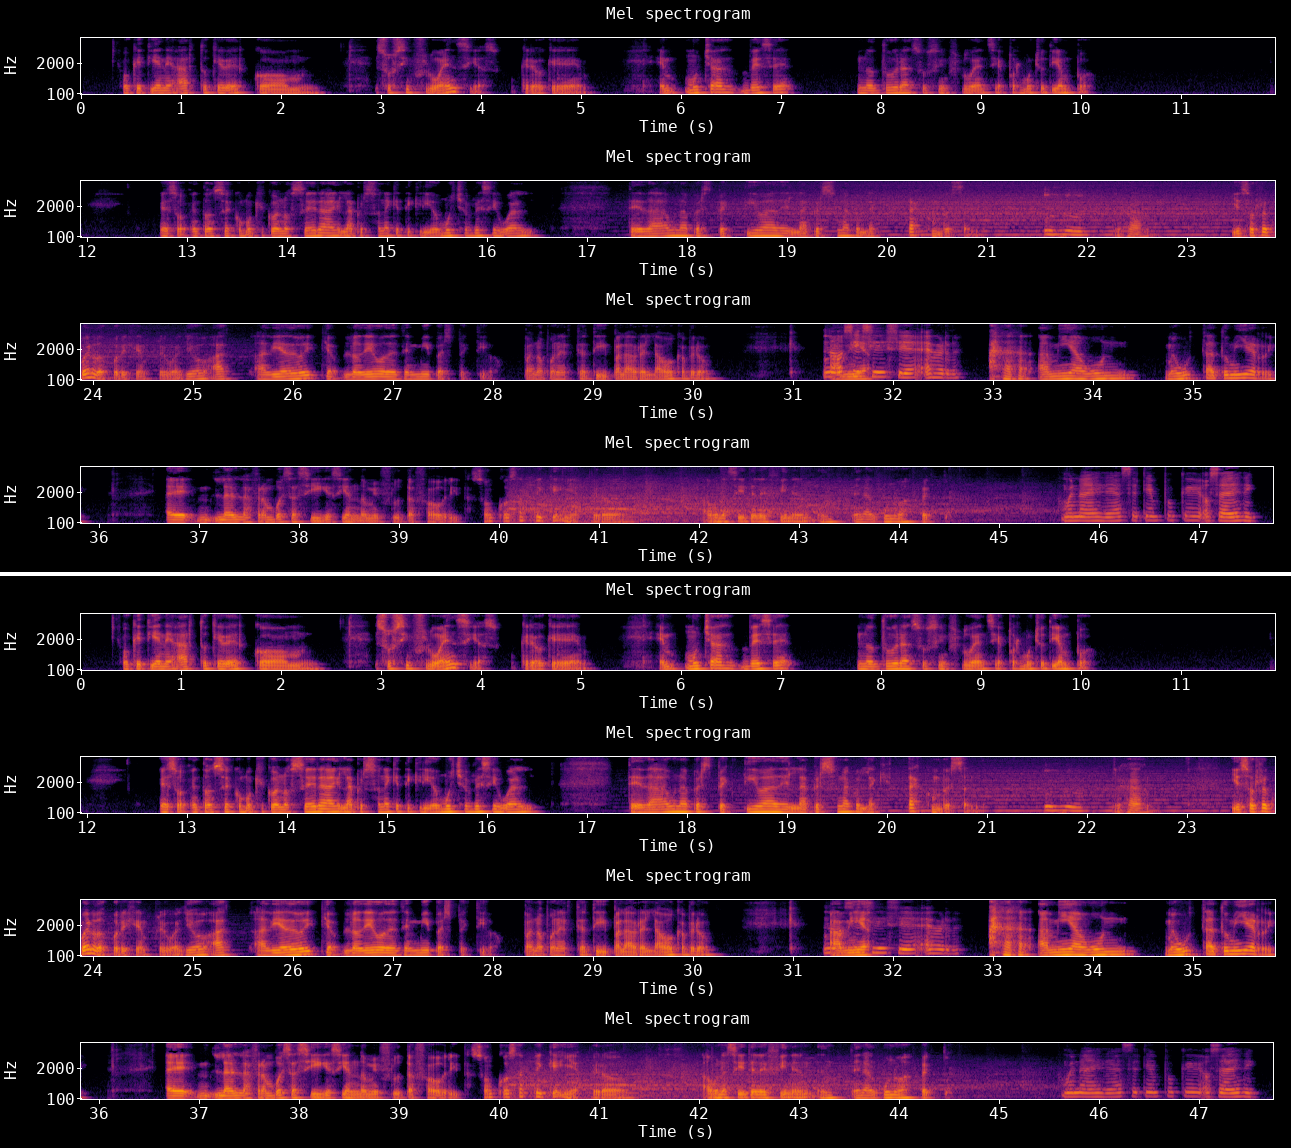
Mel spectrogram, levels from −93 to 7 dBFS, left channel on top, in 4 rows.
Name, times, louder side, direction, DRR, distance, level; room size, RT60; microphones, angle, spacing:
voice 1, 0.4-2.4 2.7-4.2 4.4-5.1 5.5-7.1 7.8-10.1 12.7-16.5 16.9-17.1 17.4-19.9 20.2-21.0 22.3-22.7 23.5-27.6 27.8-28.0 28.3-30.2 31.4-31.8 33.0-34.4 34.7-35.9 36.7-41.4 42.0-44.4, right 4 dB, 65° right, 0.4 m, -26 dB
sound 1, 17.2-25.8, left 2 dB, 50° left, 0.7 m, -45 dB
voice 2, 21.6-22.1 31.3-32.7 45.6-47.6, left 1 dB, 85° left, 0.9 m, -29 dB
sound 2, 40.1-46.3, left 1 dB, 10° left, 0.4 m, -41 dB
4.8 x 2.1 x 2.8 m
head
